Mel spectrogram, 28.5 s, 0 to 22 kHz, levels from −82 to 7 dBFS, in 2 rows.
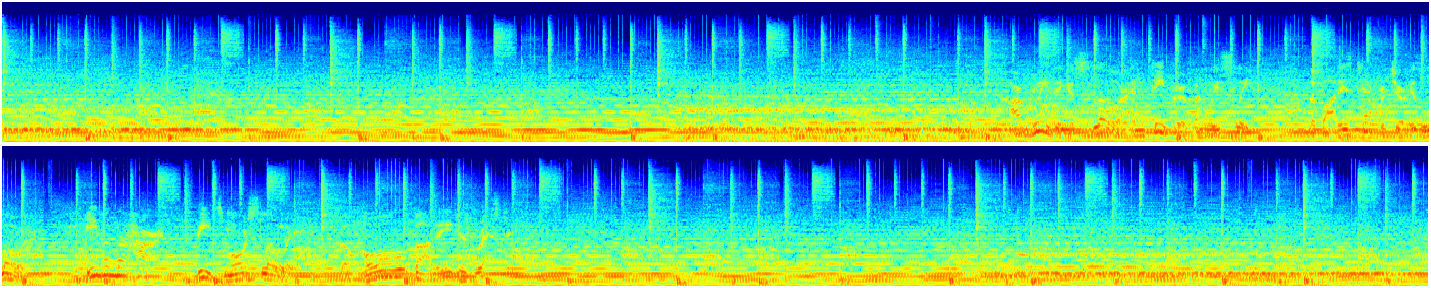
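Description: A 25 Hz buzz runs through the whole audio: the filter is restarted on every block, so each block starts with a small transient. Unlike mains hum, the buzz follows the signal's level and falls silent with it.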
